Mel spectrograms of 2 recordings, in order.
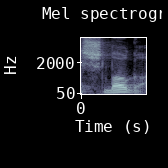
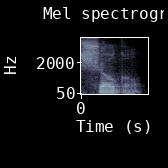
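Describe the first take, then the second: First: The name has an L sound after the first consonant. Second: The name has no L sound after the first consonant. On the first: The speaker calls it wrong. "I always say Schlogel" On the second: The speaker calls it right. "It's Schogel"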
